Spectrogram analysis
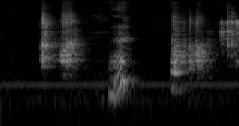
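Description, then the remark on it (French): A dog barks about five times in quick, uneven bursts, loud, over a faint steady electrical hum, with no one speaking. “Chien a pogné le téléphone. Il va se faire enregistrer.”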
